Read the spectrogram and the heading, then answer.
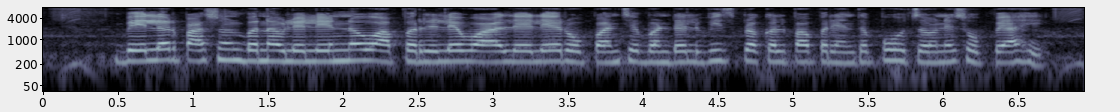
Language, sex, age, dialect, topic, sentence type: Marathi, female, 18-24, Standard Marathi, agriculture, statement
